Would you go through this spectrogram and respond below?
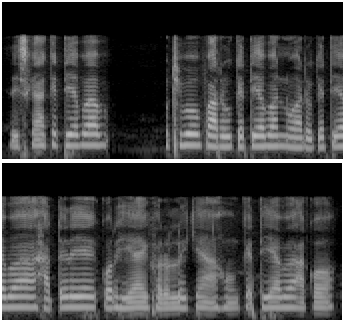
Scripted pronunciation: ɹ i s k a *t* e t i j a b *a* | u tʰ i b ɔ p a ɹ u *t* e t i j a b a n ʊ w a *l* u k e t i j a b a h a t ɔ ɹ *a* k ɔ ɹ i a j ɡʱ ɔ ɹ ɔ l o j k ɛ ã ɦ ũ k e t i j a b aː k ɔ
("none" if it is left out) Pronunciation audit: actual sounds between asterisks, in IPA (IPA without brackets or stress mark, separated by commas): k, a, k, ɹ, ɛ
